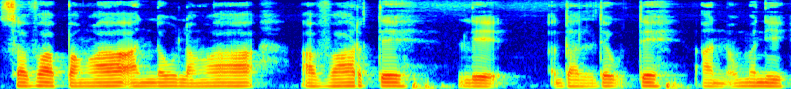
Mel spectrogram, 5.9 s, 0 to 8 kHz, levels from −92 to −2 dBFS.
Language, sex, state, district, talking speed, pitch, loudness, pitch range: Mizo, male, Mizoram, Aizawl, 180 wpm, 115 Hz, -20 LUFS, 110-115 Hz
